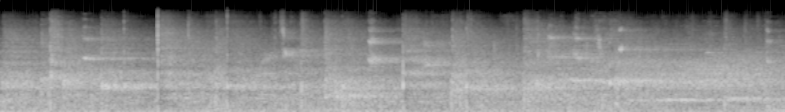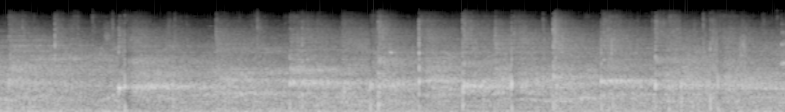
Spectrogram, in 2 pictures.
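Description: Pickleball rally indoors: repeated sharp pops of paddles striking the plastic ball, mixed with hits from neighbouring courts. Echoing hall noise and a murmur of voices sit underneath.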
